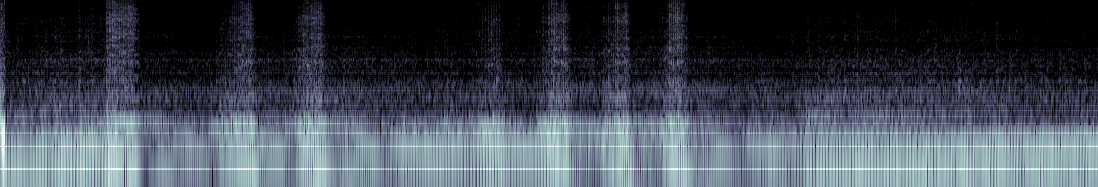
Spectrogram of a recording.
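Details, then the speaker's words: Diesel car run with the faulty turbo removed, after chasing a noise blamed on the new timing chain: clean blips up and down, then even idle, no whistle or rattle; noise gone, confirming a turbo shaft fault. "باهي تو راني نحيت التربو فهمني حطيته اكوتي نجرب الموتور ديريكت فهمني فوالا باش نخدم الكهرباء توا وتو تسمع حس الموتور تبدل نورمالمون."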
